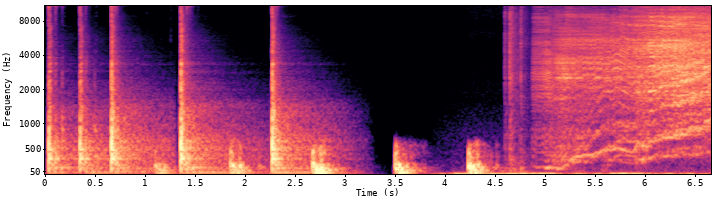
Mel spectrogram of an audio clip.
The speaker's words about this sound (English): Knock and see if the giant's home.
